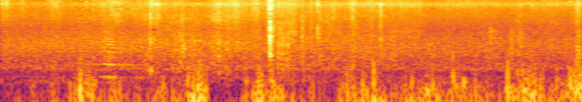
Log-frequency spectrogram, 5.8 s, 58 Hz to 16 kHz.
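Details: Honey bees in a hive being opened on April 27, during the second inspection of the 2018 season, at a bee yard in the foothills near Cochrane, with keepers checking for queen cells and making a split. A low, dense, steady hum runs throughout, broken by handling thumps.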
